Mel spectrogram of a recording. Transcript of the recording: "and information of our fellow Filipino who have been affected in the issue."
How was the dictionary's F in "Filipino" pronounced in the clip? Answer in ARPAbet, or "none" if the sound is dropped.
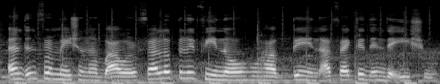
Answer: P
